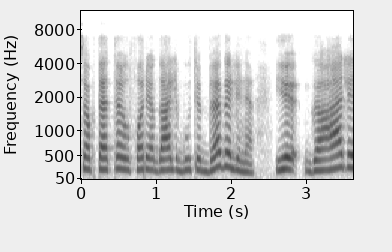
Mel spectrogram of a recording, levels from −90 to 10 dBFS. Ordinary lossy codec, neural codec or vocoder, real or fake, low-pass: Opus, 32 kbps; codec, 16 kHz, 0.8 kbps, ZipCodec; fake; 7.2 kHz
